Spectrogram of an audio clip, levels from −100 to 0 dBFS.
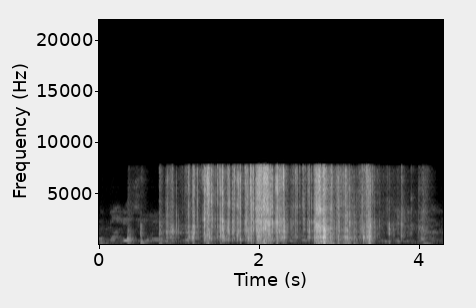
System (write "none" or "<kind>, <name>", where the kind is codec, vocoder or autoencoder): codec, DAC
